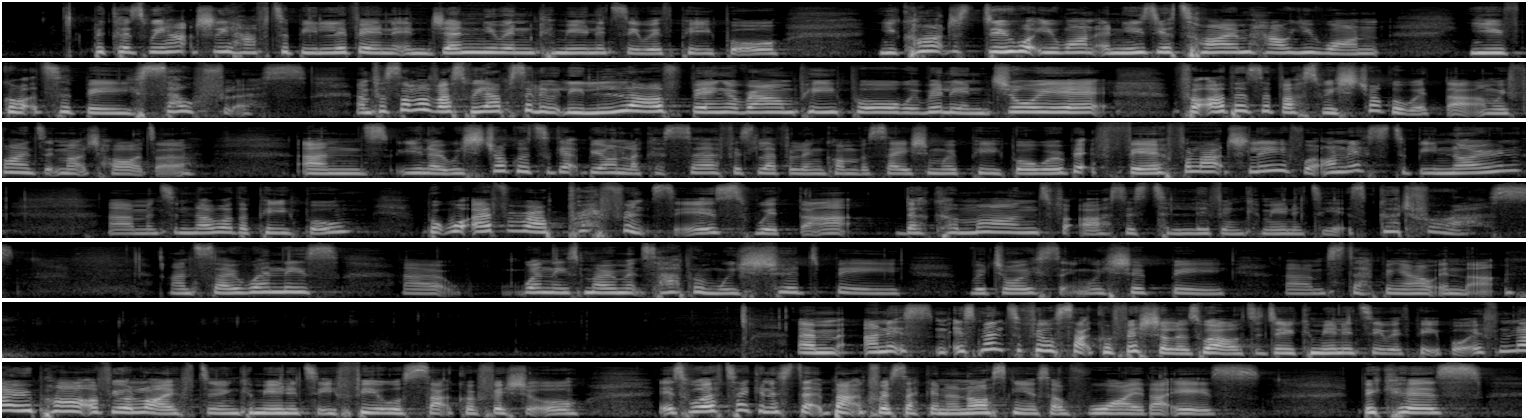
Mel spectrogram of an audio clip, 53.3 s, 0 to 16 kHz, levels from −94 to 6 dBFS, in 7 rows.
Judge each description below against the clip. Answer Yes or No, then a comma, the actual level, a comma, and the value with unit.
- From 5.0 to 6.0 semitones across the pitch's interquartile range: No, average, 4.2 semitones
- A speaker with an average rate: Yes, average, 195 wpm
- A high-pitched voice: Yes, very high, 265 Hz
